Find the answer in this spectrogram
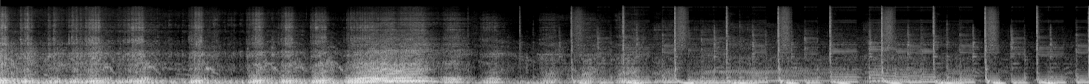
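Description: OSM SM1000 snowmobile engine running and revving up about three to four seconds in, then background music with a steady beat takes over from about five seconds.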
